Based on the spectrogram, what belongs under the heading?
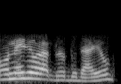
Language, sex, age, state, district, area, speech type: Sindhi, female, 45-60, Delhi, South Delhi, rural, conversation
